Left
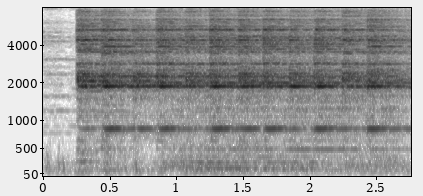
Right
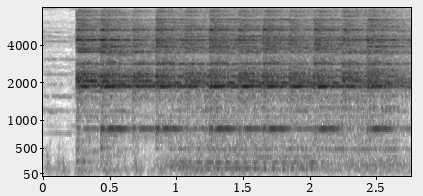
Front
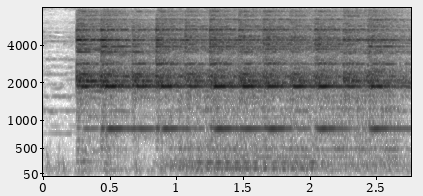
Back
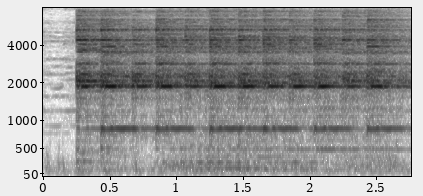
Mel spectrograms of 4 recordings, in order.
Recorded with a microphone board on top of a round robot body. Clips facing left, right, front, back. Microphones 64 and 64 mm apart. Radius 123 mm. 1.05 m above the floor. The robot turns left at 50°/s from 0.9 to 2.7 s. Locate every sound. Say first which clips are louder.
0.2 s a bell: even, back 1 dB; 115° right, 0.9 m; by 2.7 s 155° left, 0.9 m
